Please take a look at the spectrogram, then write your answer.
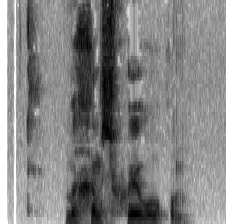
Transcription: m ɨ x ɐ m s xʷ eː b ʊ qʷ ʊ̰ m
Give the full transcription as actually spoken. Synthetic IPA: m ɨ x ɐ m s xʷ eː w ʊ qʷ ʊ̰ m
